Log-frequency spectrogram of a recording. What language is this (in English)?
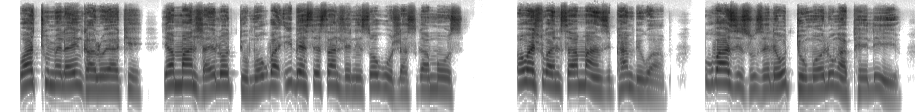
North Ndebele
